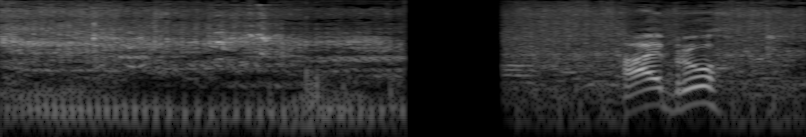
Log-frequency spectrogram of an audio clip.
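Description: A motorcycle engine running steadily with a fine, even pulse for about two seconds, cut off abruptly; after a short silence a man gives a couple of brief vocal calls.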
